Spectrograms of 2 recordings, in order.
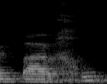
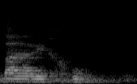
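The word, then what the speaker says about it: ברכו: Então, não é Barhu, e sim Barehu.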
